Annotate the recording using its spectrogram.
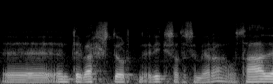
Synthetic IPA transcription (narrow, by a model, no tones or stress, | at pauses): ʏ̰nt̪ɪɾvɛr̥st̪joɾt̪nɾiːcɪsat̪asɛmjɛːɾaɔ̰ɣθaðɛ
